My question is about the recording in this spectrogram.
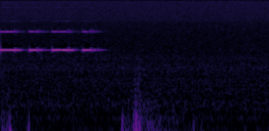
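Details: CP Plus CCTV DVR: high steady beep pulsing about four times then stopping; suspected missing-hard-disk alarm, cause not confirmed.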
